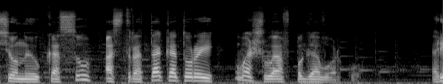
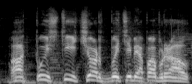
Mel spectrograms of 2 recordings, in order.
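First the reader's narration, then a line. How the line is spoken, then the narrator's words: Screamed. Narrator (Russian): завопил он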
